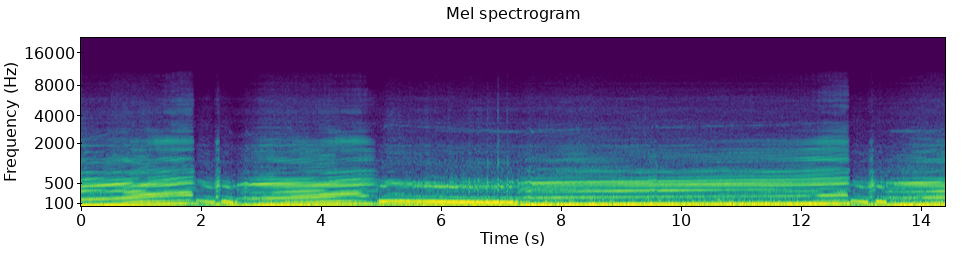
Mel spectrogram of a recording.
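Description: A motorcycle engine roars loudly, rising in pitch and dropping briefly with each gear change.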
